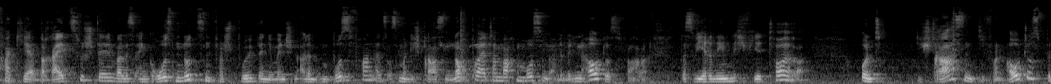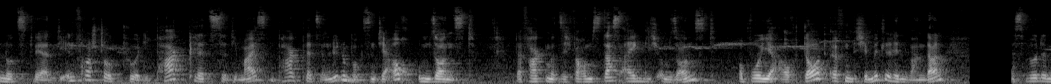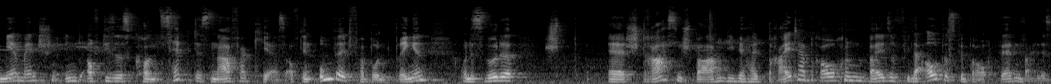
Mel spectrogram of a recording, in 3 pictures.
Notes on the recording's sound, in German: Audio-Zusammenschnitt: Dinner4Two-Veranstaltung. In Lüneburg.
